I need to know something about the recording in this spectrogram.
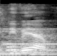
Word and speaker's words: Nevaeh: vida de Melanie y Nivea. Le pregunté, ¿cómo se pronuncia tu nombre? Sí, Nivea, así como cuando no quiere ver uno.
